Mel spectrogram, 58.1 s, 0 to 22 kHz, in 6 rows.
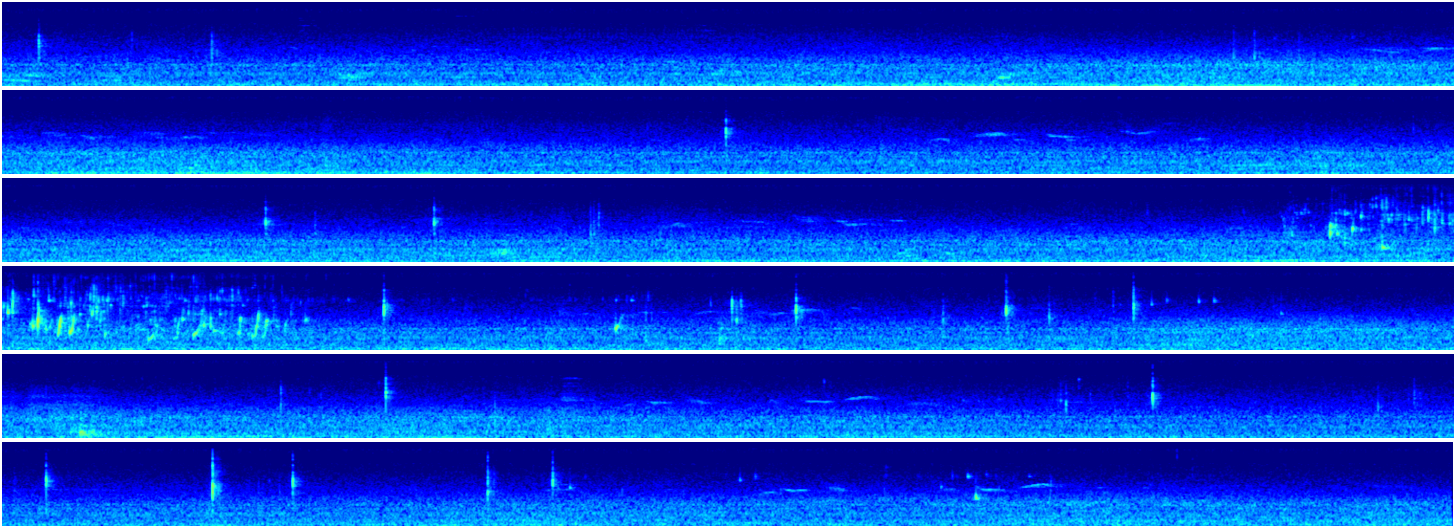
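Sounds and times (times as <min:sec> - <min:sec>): faint steady hiss: 0:00.0 - 0:58.0
water drips: 0:27.0 - 0:34.6, 0:35.3 - 0:37.8, 0:45.7 - 0:46.5, 0:51.6 - 0:52.5, 0:53.2 - 0:55.4
pool water splashing underwater: 0:27.9 - 0:31.2.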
